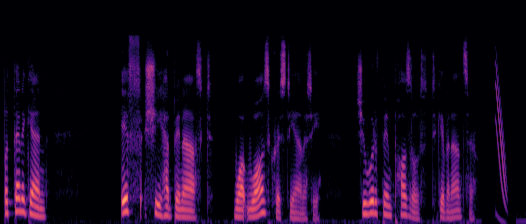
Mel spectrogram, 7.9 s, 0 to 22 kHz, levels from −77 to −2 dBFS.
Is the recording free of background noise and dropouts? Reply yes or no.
no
